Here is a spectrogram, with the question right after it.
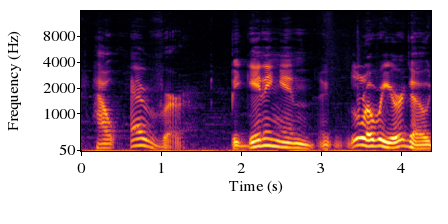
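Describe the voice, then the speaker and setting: With audible room echo, a man in an American accent speaks with lively intonation. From New Jersey, South Jersey. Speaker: museum curator. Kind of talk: interview. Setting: on location in a historic drugstore.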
